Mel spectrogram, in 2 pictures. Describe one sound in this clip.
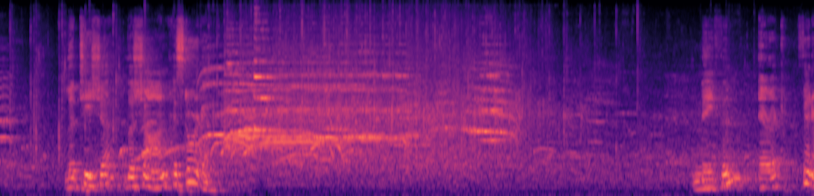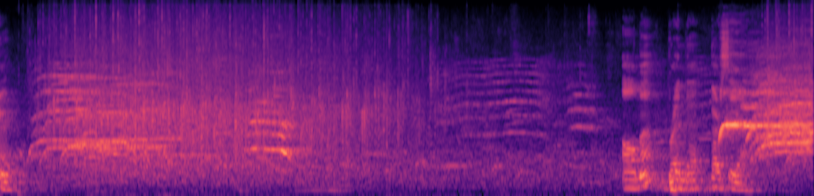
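A man announces names through a loudspeaker in a large hall.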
